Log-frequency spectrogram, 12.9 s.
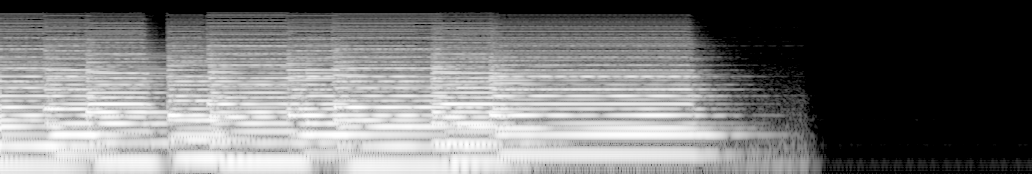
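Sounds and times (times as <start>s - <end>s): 
hymnal song tune: 0.0s - 9.4s.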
